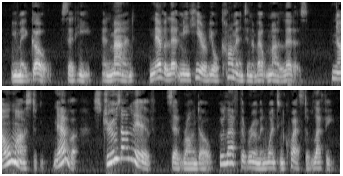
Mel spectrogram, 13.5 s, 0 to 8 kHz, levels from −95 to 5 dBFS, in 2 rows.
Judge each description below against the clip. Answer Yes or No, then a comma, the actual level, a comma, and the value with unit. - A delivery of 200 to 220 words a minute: No, average, 155 wpm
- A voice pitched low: No, medium, 150 Hz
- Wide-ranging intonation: Yes, wide, 5.8 semitones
